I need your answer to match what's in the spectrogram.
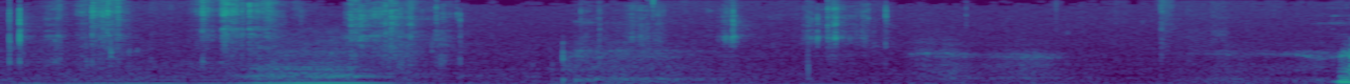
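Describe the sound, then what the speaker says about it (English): A pencil being sharpened, a few soft scraping, shaving strokes followed by a brief louder grinding burst, faint and close with no voices. "Let's sharpen this pencil."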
